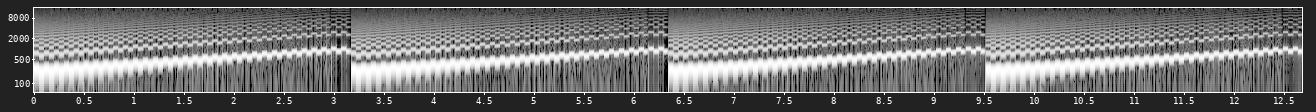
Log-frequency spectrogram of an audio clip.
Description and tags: Pixel Sound Effect #2
another sound effect. This is much like the last one, only this time with an arpeggio.
pixel, weird, sound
